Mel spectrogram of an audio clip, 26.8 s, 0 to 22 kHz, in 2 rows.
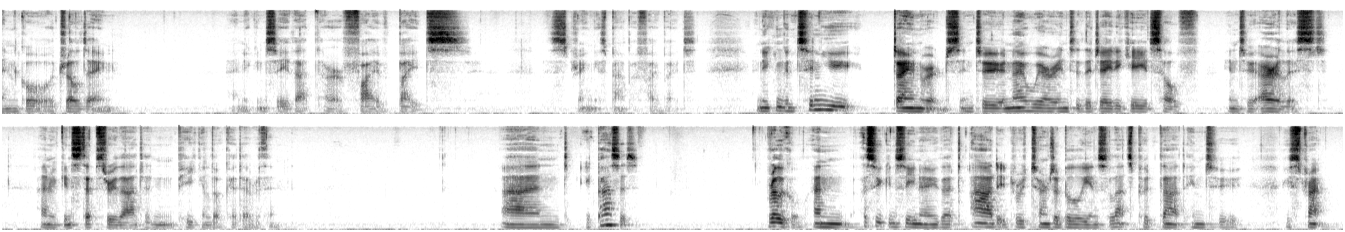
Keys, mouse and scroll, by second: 0.1 Return, 1.0 ctrl+n, 1.2 ctrl+f, 1.5 ctrl+f, 1.7 Return, 2.4 ctrl+n, 2.6 ctrl+n, 2.8 ctrl+n, 2.8 ctrl+f, 3.2 ctrl+e, 3.9 ctrl+a, 4.6 ctrl+p, 7.1 click, 8.8 F7, 14.4 F8, 15.6 F8, 16.1 F8, 18.0 F9, 20.8 click, 21.7 alt+b, 22.2 alt+b, 23.4 alt+f, 23.9 alt+b, 24.1 ctrl+space, 24.4 ctrl+e, 25.9 alt+Return, 26.2-26.8 typing.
